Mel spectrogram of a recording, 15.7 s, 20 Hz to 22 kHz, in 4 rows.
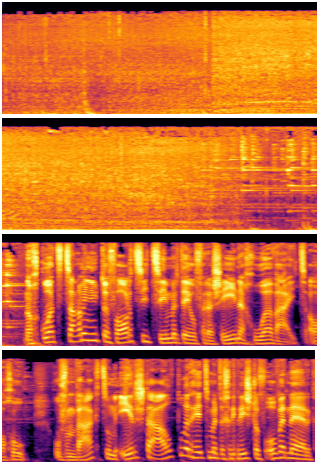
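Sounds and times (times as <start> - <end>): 
car engine droning while driving up a mountain road to an alpine pasture: 0.0 - 7.9
road noise on a mountain road: 0.0 - 8.4
speech: 8.3 - 15.7.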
